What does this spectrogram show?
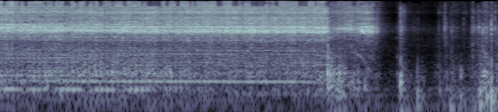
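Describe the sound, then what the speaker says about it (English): A power drill whines loudly and steadily up close while drilling a hole in the interior trim of a VW Scirocco, then cuts out, followed by a few light clicks and handling noises. "the next part after getting that piece in is just drilling a hole here"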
